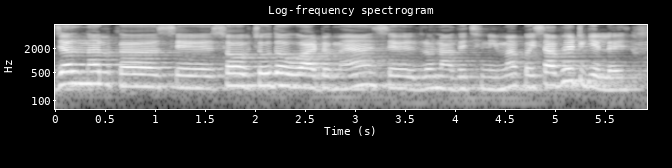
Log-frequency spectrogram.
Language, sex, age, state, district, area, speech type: Maithili, female, 45-60, Bihar, Madhubani, rural, spontaneous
